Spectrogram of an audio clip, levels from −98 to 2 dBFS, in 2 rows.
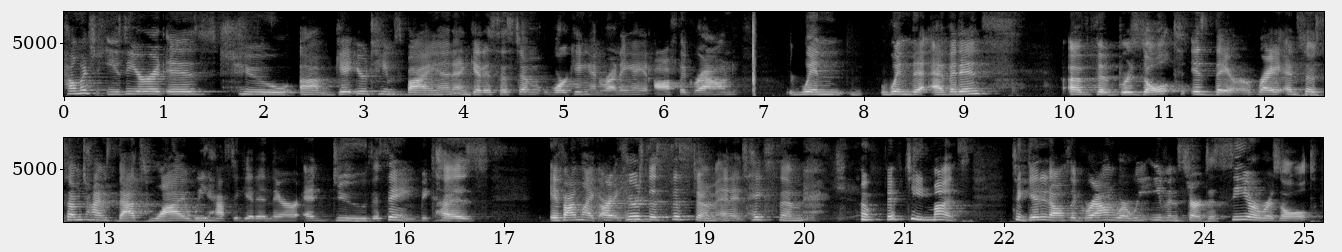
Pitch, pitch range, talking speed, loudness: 205 Hz, 190-230 Hz, 185 wpm, -27 LUFS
